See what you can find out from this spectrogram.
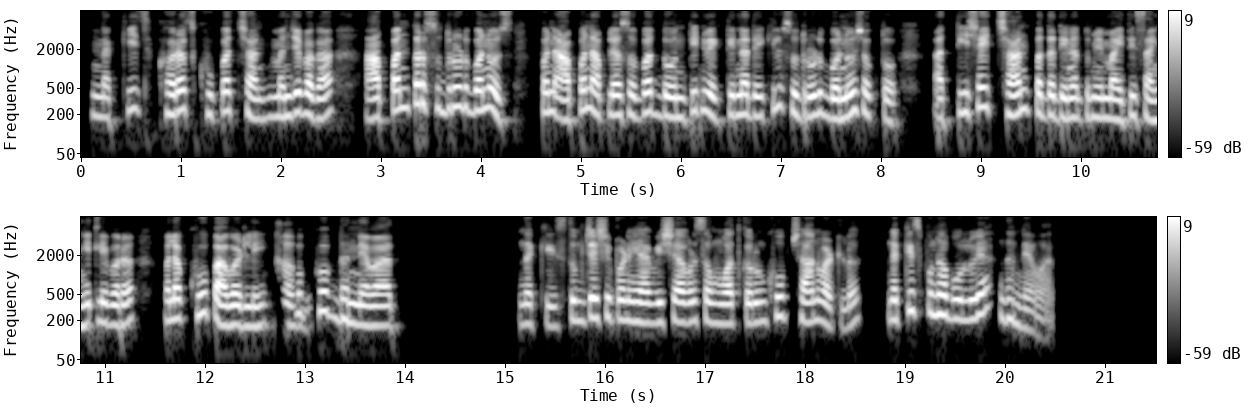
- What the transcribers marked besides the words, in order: none
- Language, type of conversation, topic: Marathi, podcast, श्वासावर आधारित ध्यान कसे करावे?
